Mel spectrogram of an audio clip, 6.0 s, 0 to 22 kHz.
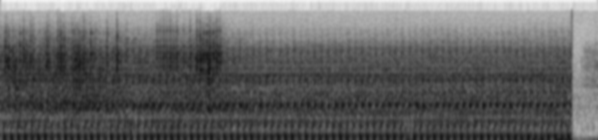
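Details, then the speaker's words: Atco Royale B24E cylinder mower, single-cylinder engine: fast, steady thumping at fixed speed about six seconds then stops; runs off choke unloaded but needs a couple of clicks of choke under load, carb to revisit. "I can have it totally off choke and it does actually run okay but as soon as I put it under load it doesn't like being totally off choke so I have to click it onto clicks and then it's okay"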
